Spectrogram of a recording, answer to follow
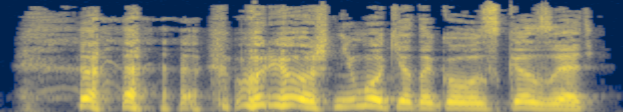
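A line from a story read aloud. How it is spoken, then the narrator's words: Laughing. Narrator (Russian): рассмеялся Джерри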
